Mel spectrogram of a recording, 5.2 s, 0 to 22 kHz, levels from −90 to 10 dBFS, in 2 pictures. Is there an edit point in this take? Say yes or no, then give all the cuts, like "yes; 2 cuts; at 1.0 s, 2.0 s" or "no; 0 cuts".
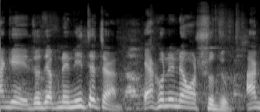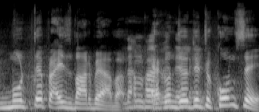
yes; 1 cut; at 2.3 s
